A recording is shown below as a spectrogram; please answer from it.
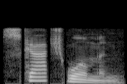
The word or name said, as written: Scotchwoman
